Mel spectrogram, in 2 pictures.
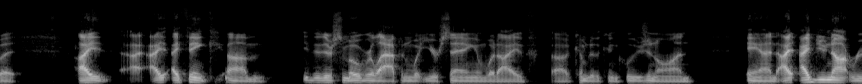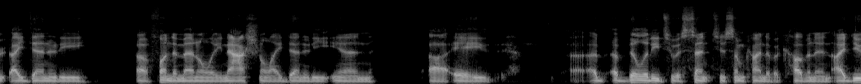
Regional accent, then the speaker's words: New York, United States; I'm probably more Californian than anything else, even though I was raised in New York because of my parents

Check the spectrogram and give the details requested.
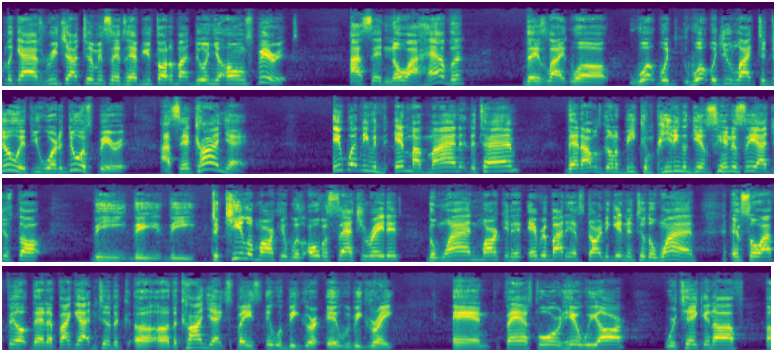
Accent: Georgia, United States; I live in Atlanta. I'm from Georgia.

